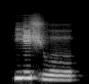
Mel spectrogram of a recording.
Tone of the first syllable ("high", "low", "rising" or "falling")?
high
